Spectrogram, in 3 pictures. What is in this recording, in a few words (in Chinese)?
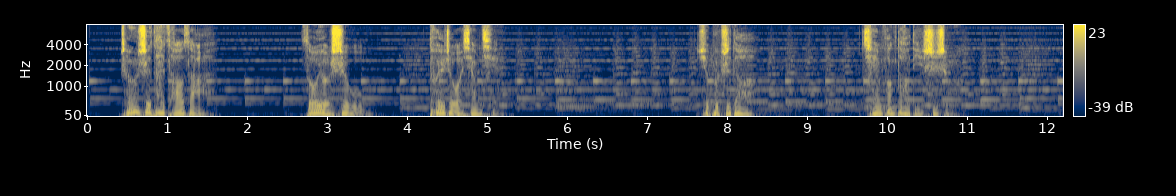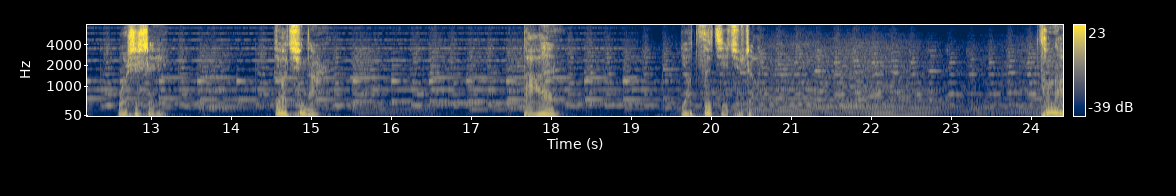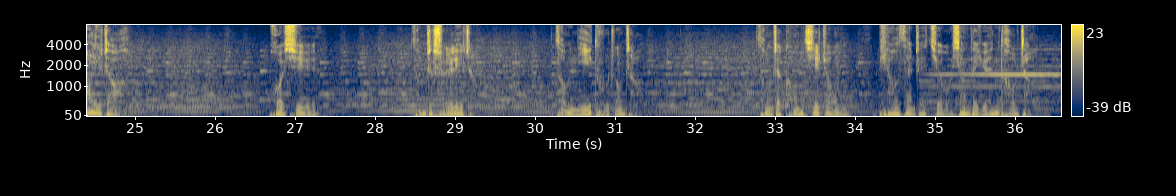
独白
